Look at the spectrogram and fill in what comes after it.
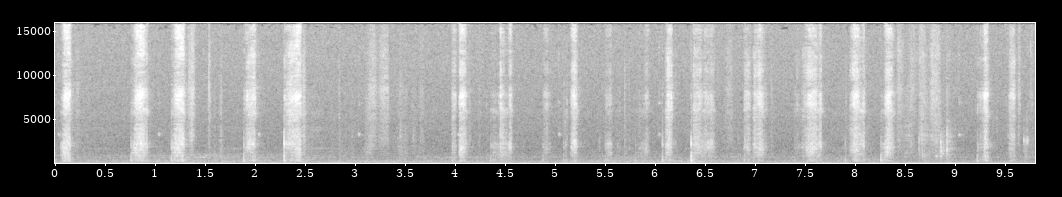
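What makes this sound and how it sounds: A graphite pencil sketches on a single white sheet of drawing paper resting on a wooden desk, making quick scratching strokes. The short, bright, papery scrapes come in irregular bursts over a steady low background hum.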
